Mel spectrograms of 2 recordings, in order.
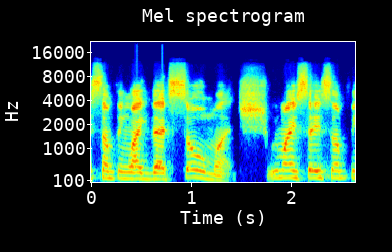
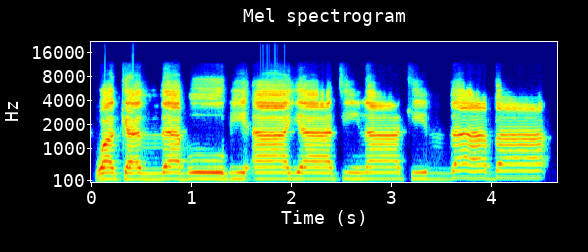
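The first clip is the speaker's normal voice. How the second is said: measured chanted recitation of the verse; Quran recitation. Acted. Teacher reciting the verse to his class. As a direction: recite it like scripture.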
